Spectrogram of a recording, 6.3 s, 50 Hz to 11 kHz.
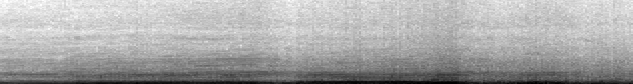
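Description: Ducati SuperSport's 937 cc Testastretta L-twin engine and exhaust under hard acceleration, the pitch rising steadily. It drops at an upshift about three seconds in, climbs again, then drops once more about four and a half seconds in.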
